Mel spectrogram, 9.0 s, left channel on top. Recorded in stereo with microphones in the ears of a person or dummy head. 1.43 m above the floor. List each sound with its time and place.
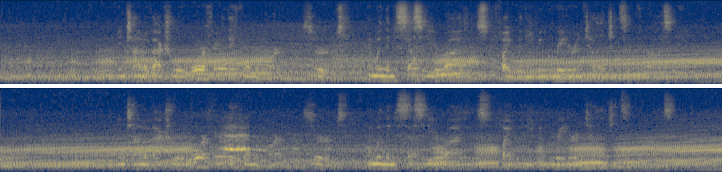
1.5 s a man speaking: 40° left (ahead or behind), 1.8 m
